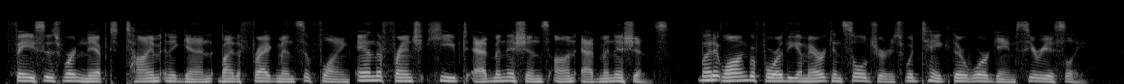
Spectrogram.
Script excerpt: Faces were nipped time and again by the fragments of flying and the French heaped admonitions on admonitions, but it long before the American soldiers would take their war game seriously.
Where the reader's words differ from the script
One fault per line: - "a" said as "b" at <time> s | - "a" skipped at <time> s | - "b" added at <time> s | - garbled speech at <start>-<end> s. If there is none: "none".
none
